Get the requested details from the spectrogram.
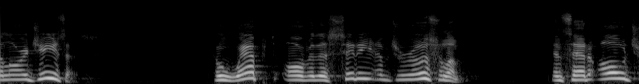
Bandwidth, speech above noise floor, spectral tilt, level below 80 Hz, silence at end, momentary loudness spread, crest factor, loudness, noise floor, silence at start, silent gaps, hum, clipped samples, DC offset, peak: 11.5 kHz; 53 dB; -7.5 dB/octave; -70 dBFS; 0 s; 10 LU; 14 dB; -25 LUFS; -78 dBFS; 0 s; none; none; under 0.1%; under 0.1%; -12 dBFS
